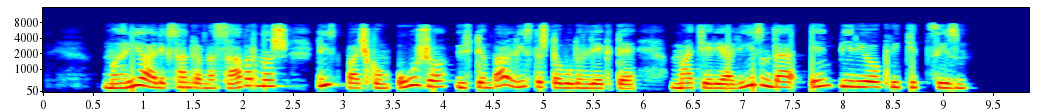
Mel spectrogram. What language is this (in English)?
Mari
